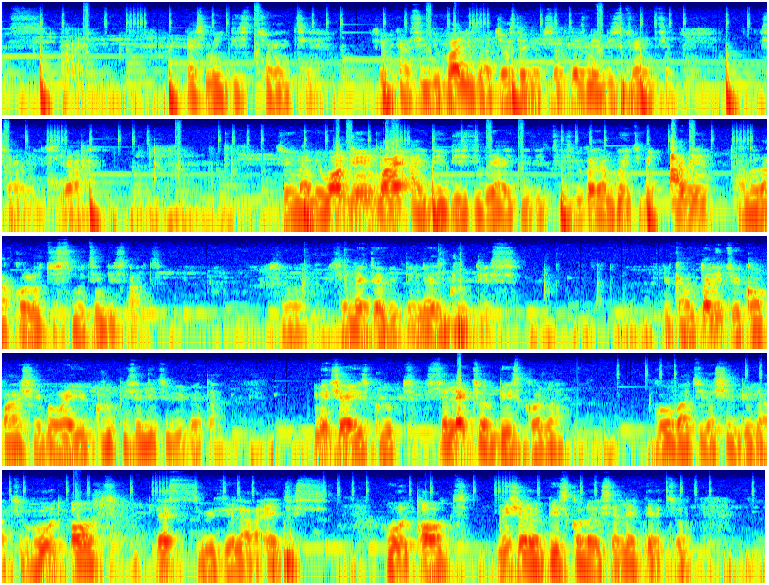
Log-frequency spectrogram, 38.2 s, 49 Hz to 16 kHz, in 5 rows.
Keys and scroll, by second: 9.6 space, 11.8 space.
